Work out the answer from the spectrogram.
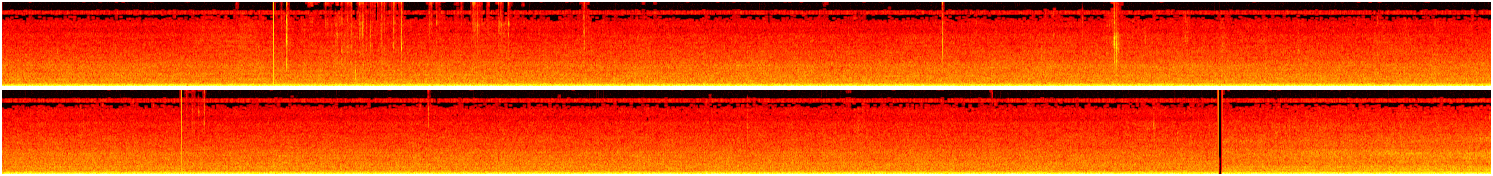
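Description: Steady low rumble of a Shinkansen bullet train running at speed, heard from inside the passenger cabin, with a few faint clicks.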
